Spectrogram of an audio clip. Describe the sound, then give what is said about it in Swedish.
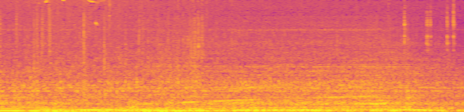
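A car starts off abruptly and drives out of a parking lot, with a steady engine and road rumble that stays at an even loudness throughout, with no voices. “Bilen rivstartar och de kör ut från parkeringen.”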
